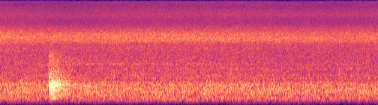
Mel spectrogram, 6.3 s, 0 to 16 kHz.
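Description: High-pressure water from a PDQ LaserWash 360 touchless car wash's spray arm hitting a car, a steady hiss. A single loud knock about a second in.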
